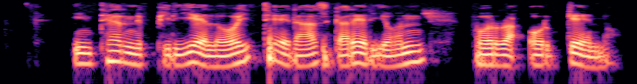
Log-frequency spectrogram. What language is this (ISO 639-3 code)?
epo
